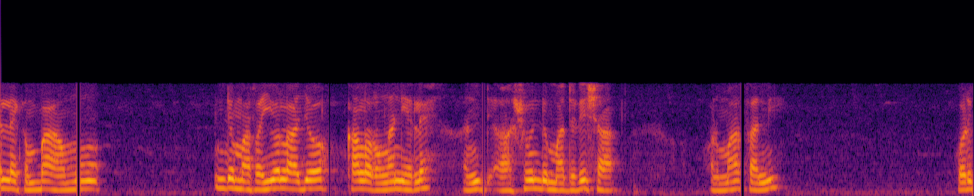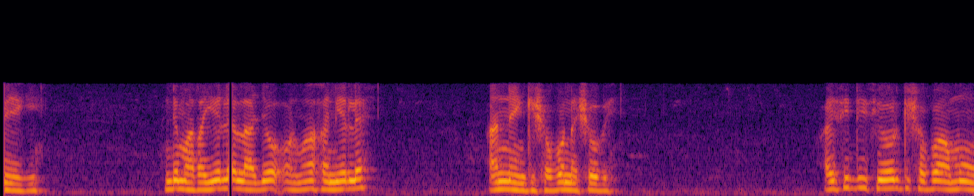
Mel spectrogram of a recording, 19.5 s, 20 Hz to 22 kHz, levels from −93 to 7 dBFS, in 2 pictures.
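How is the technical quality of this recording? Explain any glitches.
The speech is interrupted by six short gaps of packet loss filled with silence, heard over a telephone-band sound that stops at 4 kHz.

The gaps fall at 0.76 s (40 ms), 3.28 s (20 ms), 4.82 s (20 ms), 7.4 s (40 ms), 9.72 s (60 ms) and 12.02 s (40 ms). Each is a whole multiple of 20 ms, which fits 20 ms packets going missing singly or in runs. The receiver inserted plain digital silence, so each hole starts and ends with a hard edge. Packet loss concealment would instead bridge the gap with a smeared or repeated fragment of the surrounding speech.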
